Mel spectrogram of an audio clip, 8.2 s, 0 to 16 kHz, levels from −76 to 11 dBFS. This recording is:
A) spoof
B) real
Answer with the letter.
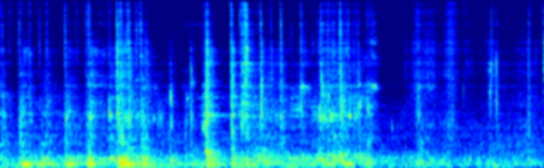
A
